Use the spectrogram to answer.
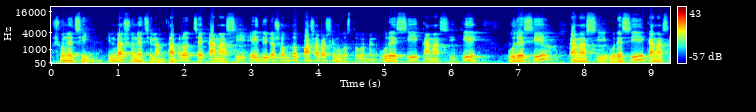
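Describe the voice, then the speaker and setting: Bengali man teaching in a reverberant room. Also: fairly high pitch. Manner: explains patiently, often checks in with the listener. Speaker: Japanese language teacher. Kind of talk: classroom-style vocabulary lesson.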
